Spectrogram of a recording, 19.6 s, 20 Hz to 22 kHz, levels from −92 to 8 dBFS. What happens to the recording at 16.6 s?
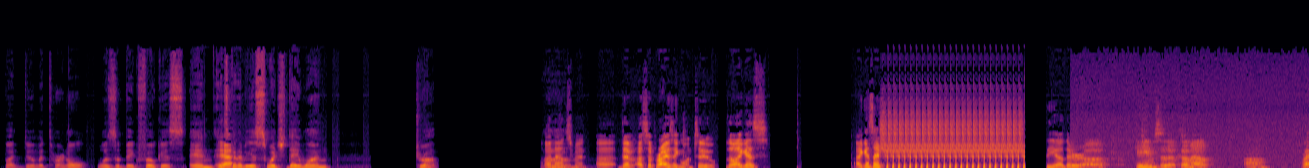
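At 16.6 s the sound is in the middle of a switch to a distant microphone, which begins abruptly at 16.05 s and lasts to the end. The close microphone's signal was likely lost, leaving a far pickup that hears more room. The sound turns hollow and roomy with thinner bass, though the level stays about the same. On a spectrogram, low frequencies weaken and reverberant smear fills gaps, with a noise floor roughly 25 dB below the speech. The waveform shows no drop in height.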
